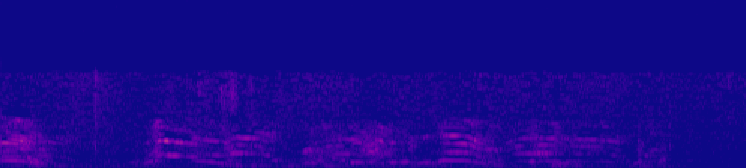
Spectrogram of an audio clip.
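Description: Faint recorded voices, several overlapping, calling out with rising and falling pitch, played back from a video clip in the room; they die away shortly before the end.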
